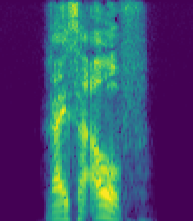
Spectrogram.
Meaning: inflection of aufreißen: 1. first-person singular present 2. first/third-person singular subjunctive I 3. singular imperative
- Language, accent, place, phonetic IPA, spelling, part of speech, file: German, Germany, Berlin, [ˌʁaɪ̯sə ˈaʊ̯f], reiße auf, verb, De-reiße auf.ogg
